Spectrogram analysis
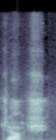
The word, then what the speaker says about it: Joseph: It's spelt Joseph, it's pronounced Josh.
